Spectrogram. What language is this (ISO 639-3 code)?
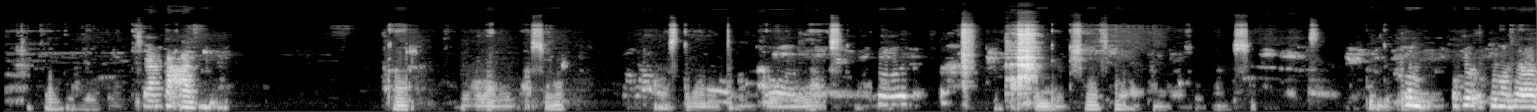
som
